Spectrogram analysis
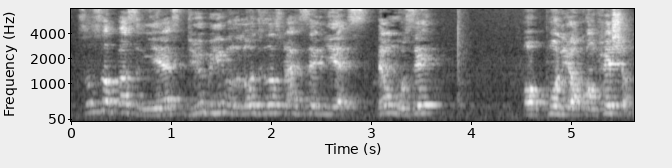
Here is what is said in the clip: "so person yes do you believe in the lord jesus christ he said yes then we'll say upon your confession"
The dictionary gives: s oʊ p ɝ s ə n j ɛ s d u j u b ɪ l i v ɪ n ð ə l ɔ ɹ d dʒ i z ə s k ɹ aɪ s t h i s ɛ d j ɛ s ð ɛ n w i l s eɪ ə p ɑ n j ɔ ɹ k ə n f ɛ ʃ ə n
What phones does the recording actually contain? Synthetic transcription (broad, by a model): s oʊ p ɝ s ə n j ɛ s d u j u b ɪ l i v ɪ n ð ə l ɔ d dʒ i z ə s k ɹ aɪ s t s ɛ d j ɛ s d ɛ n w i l s eɪ ə p ɑ n j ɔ k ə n f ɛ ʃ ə n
